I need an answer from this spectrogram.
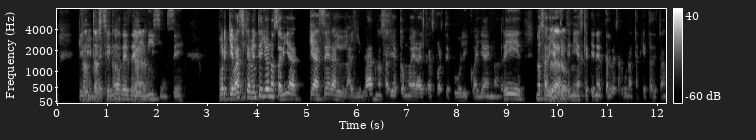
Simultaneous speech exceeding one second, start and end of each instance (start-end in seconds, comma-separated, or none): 0.5-2.0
